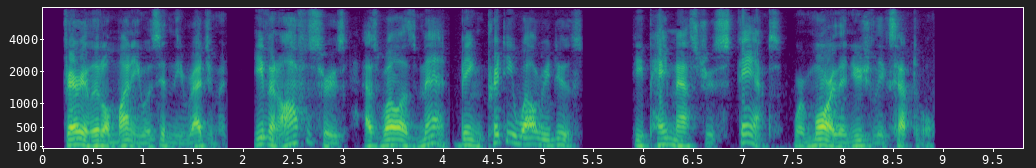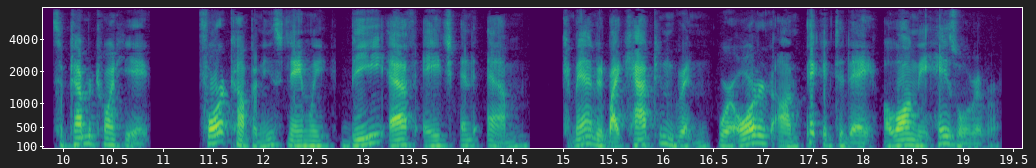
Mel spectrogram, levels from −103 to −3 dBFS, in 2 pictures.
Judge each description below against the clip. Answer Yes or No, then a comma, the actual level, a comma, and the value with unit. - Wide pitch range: No, average, 4.5 semitones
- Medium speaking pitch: No, low, 110 Hz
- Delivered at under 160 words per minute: Yes, average, 150 wpm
